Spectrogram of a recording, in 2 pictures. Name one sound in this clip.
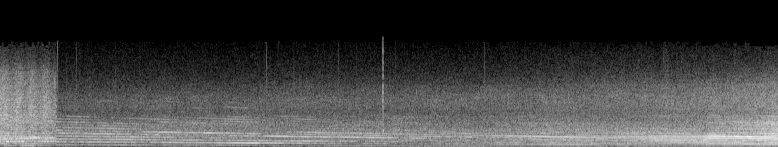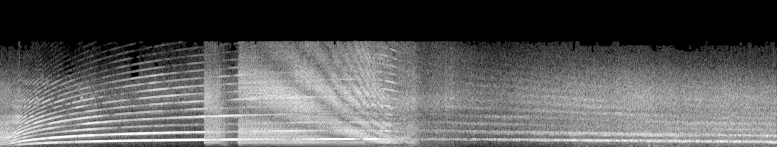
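A fire engine's siren wails, falling and rising in pitch.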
